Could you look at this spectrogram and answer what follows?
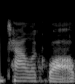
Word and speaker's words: Tahlequah: I remember the first time I ever went to Tahlequah, which is where I went to college.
